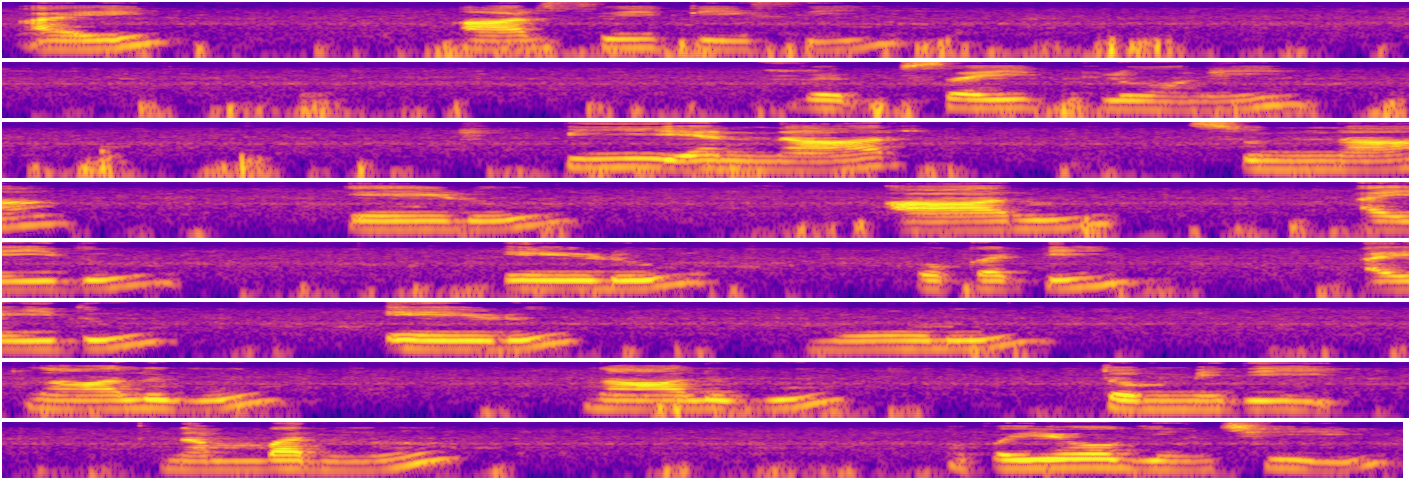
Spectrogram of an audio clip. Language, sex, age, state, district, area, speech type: Telugu, female, 30-45, Andhra Pradesh, N T Rama Rao, urban, read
